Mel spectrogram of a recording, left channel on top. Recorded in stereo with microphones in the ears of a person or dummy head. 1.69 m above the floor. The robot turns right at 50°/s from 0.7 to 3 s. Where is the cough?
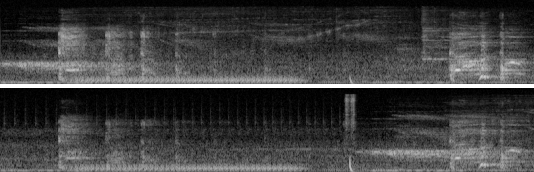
40° left (ahead or behind), 2 m; by 5.3 s 25° left (ahead or behind), 2 m.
